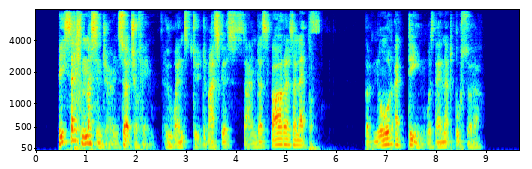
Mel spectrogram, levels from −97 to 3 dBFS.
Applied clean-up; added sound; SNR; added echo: neural mask model DeepFilterNet 3.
